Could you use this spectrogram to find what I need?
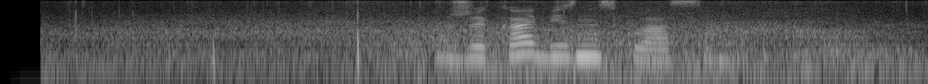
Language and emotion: Russian, neutral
